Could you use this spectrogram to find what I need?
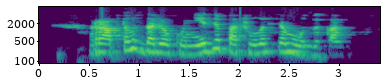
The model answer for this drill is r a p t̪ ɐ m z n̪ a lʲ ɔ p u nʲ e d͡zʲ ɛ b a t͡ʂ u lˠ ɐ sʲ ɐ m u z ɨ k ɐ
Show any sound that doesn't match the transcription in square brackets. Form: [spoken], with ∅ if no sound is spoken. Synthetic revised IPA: r a p t̪ ɐ m z [d̪] a lʲ ɔ [k] u nʲ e d͡zʲ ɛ [p] a t͡ʂ u lˠ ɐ sʲ ɐ m u z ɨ k ɐ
